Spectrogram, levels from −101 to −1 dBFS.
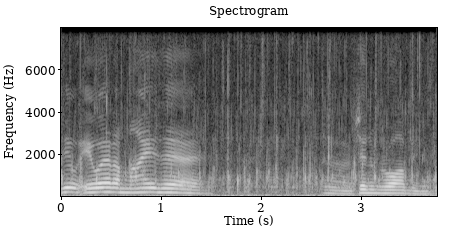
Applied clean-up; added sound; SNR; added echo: none; Boiling; 10 dB; none.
